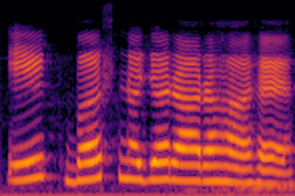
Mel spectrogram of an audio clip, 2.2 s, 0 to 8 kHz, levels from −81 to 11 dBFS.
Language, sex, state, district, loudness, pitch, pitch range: Hindi, female, Bihar, Patna, -12 LUFS, 250 Hz, 230-265 Hz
